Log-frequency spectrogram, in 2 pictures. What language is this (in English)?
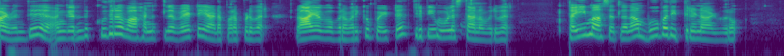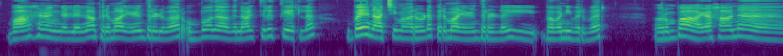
Tamil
